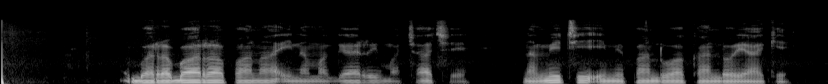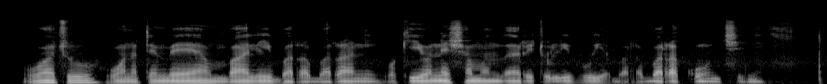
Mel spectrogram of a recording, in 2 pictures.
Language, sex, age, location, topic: Swahili, female, 18-24, Nairobi, government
